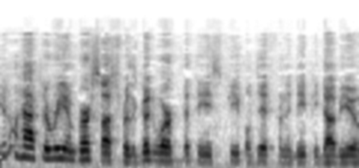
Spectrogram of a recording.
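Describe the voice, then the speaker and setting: Someone with an American accent speaks at a fairly slow pace in a bright, sharp tone. The intonation is lively. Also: man. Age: 60s. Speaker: local resident speaking at public meeting. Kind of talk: public comment at town board meeting. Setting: town hall meeting. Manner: formal.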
